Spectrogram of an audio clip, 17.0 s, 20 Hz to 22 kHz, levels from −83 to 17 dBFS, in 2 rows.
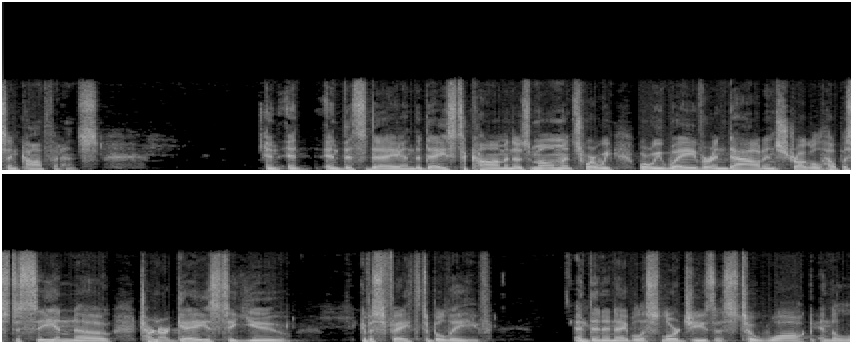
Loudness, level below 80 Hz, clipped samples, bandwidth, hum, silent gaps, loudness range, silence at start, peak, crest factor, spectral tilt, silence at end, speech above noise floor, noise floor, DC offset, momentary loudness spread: -16 LUFS; -56 dBFS; under 0.1%; 12.5 kHz; none; none; 4 LU; 0 s; -4 dBFS; 14 dB; -3.5 dB/octave; 0 s; 59 dB; -75 dBFS; under 0.1%; 7 LU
